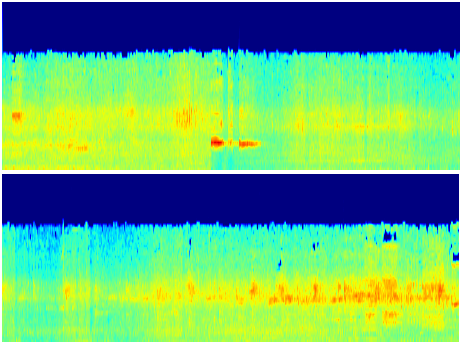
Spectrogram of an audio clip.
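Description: Busy street traffic, mostly motorcycles and cars running, heard from among the traffic, with a short high horn toot about four seconds in.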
